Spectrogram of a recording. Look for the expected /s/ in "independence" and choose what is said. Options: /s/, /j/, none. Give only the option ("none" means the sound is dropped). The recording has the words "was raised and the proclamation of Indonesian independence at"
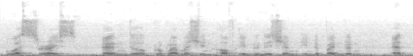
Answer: none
